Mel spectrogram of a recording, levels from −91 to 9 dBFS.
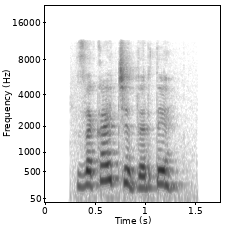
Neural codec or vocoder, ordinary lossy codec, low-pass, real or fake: vocoder, 24 kHz, 100 mel bands, Vocos; none; none; fake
